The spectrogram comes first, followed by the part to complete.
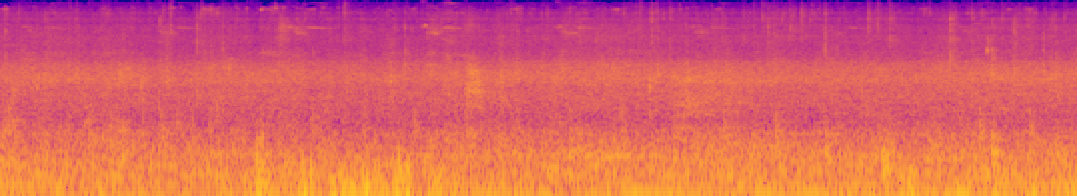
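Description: Street ambience on a wet city street: a steady hiss of traffic on the wet road over an uneven low rumble on the phone's microphone, with a few louder bumps a few seconds in.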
